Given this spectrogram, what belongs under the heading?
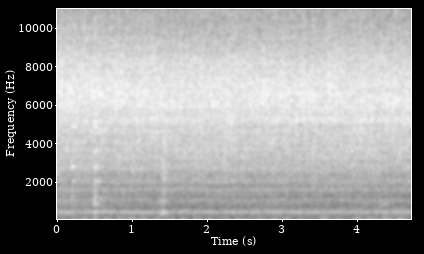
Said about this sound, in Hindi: मैंने प्याज डाल दी इसमें, ये प्याज डल गई।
